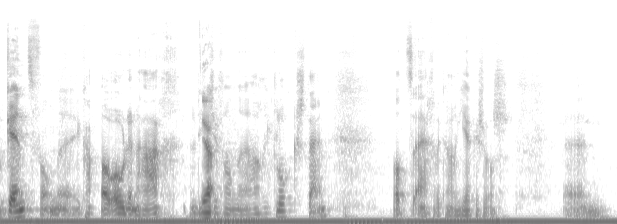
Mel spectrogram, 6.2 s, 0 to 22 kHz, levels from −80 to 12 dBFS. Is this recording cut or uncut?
uncut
